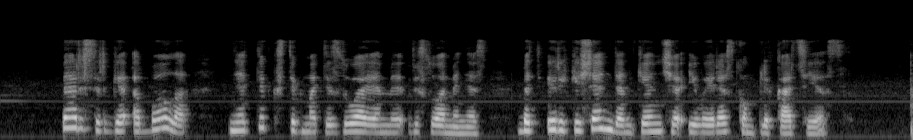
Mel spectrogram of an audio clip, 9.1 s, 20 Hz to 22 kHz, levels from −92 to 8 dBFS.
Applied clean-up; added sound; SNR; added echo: none; none; none; none.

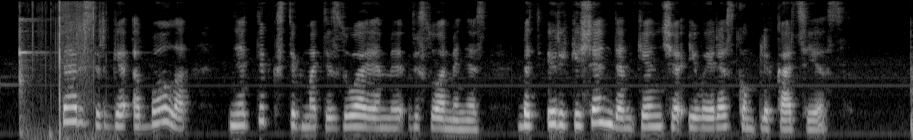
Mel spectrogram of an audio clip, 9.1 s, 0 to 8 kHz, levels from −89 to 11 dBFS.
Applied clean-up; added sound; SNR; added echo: none; Crack + Piano; 12 dB; none.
